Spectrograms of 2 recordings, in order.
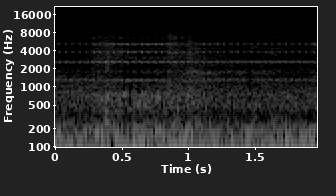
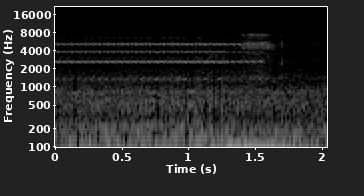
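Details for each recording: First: Mercedes cabin blower fan on its lowest speed, panels dropped: steady high-pitched screech over low fan hum, quieter when a thumb covers the bottom hole; the blower motor bearing is evidently dry and squealing. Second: Mercedes cabin blower fan after PTFE spray was applied to its squealing bearing: the motor now spins smoothly with a low hum and faint steady high tones and no squeal, confirming the bearing; the fix may last only weeks.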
